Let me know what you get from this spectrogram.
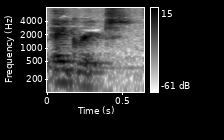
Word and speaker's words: Eggerichs: Eggerichs.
